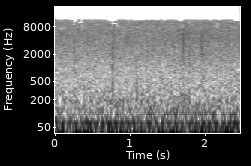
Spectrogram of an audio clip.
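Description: Steady hiss of an old film soundtrack, with a few faint clicks.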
